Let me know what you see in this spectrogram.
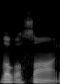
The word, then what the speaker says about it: Vogelsong: Did I say this is Vogelsong? It's Vogelsong. Did I just pronounce his name wrong? Vogelsong. My bad on that.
